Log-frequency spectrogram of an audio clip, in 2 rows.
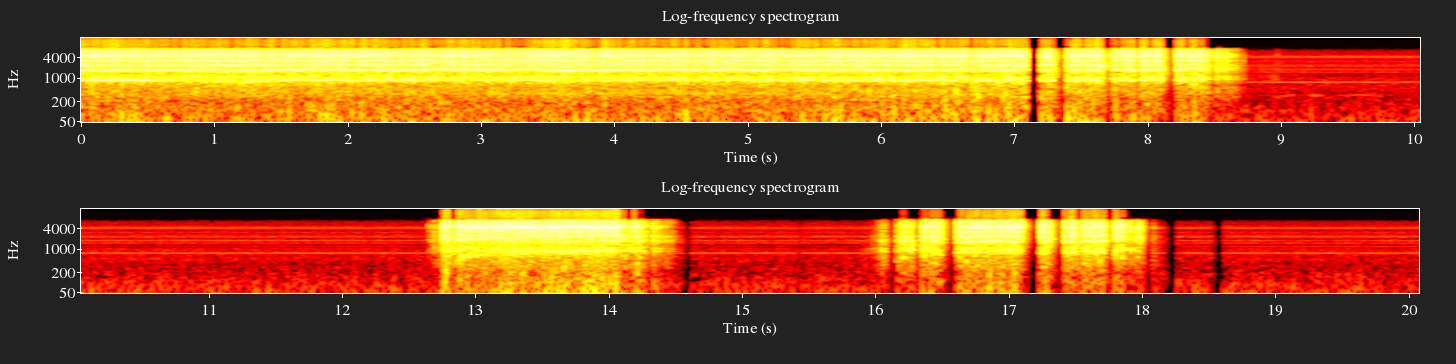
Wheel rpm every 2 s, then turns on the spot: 220, 230, 230, 230, 50, 0, 80, 50, 150, 0.
none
